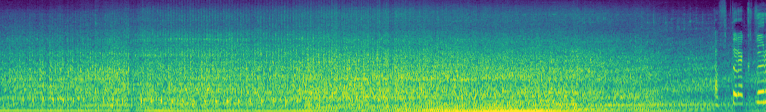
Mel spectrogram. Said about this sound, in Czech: Teď momentálně tady projede traktor. Ano, manžel jede na pastvinu pro napaječku, takže přiveze prázdnou napaječku, napustí se voda pro kravičky a odveze se zase na pastvinu, aby měli co pít.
